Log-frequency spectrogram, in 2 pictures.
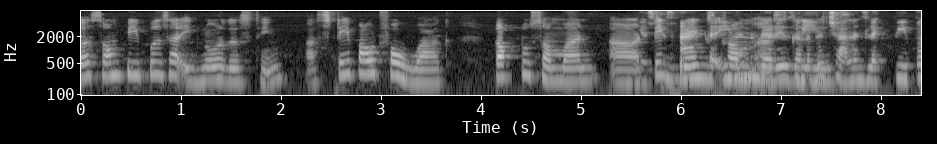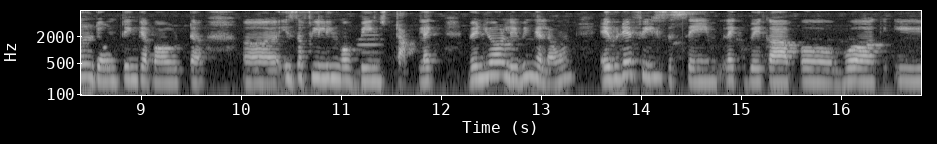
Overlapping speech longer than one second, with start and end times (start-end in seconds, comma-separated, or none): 5.6-7.6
